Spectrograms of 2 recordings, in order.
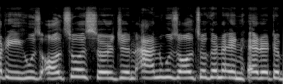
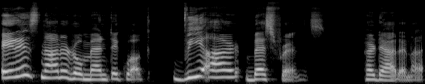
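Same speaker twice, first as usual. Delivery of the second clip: ordinary talk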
